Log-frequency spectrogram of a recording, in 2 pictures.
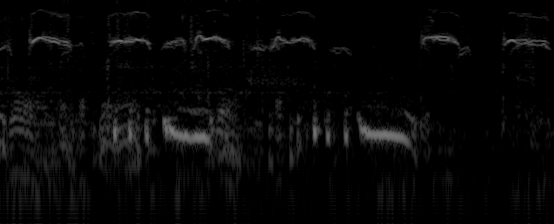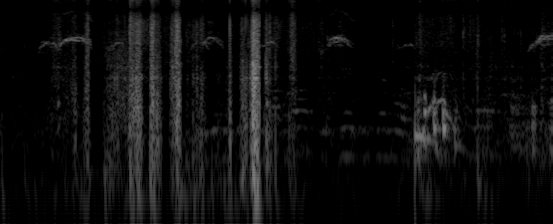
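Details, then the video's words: Indian white Lokkha pigeon coos in two dipping, gurgling phrases, then a burst of clattering noise, perhaps wingbeats, while high, arched chirps from other birds continue overhead. "White Beautiful Lokkha pigeon | Indian white Lokkha | Pigeon Sound"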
